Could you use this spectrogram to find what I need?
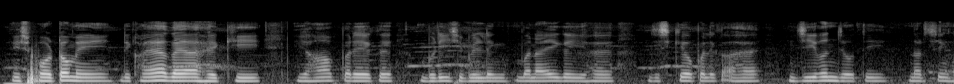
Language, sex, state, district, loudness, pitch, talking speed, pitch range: Hindi, male, Haryana, Charkhi Dadri, -20 LUFS, 160 Hz, 150 wpm, 155-170 Hz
